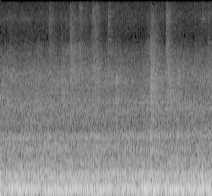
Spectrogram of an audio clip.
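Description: Steady low background rumble, the shop's ambient noise, with a few faint soft rustles.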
